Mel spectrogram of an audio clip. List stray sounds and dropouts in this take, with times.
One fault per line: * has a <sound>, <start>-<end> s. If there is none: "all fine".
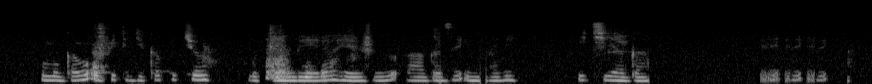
* has a laugh, 7.6-8.3 s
